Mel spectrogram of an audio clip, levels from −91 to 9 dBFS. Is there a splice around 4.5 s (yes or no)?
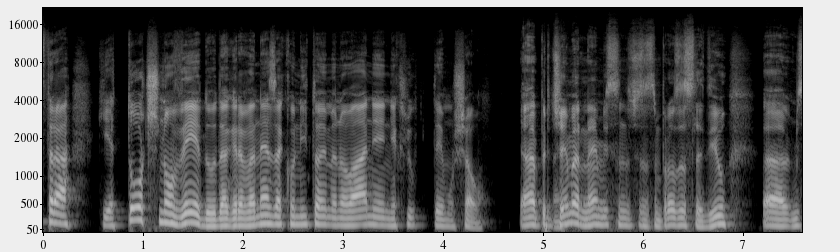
no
